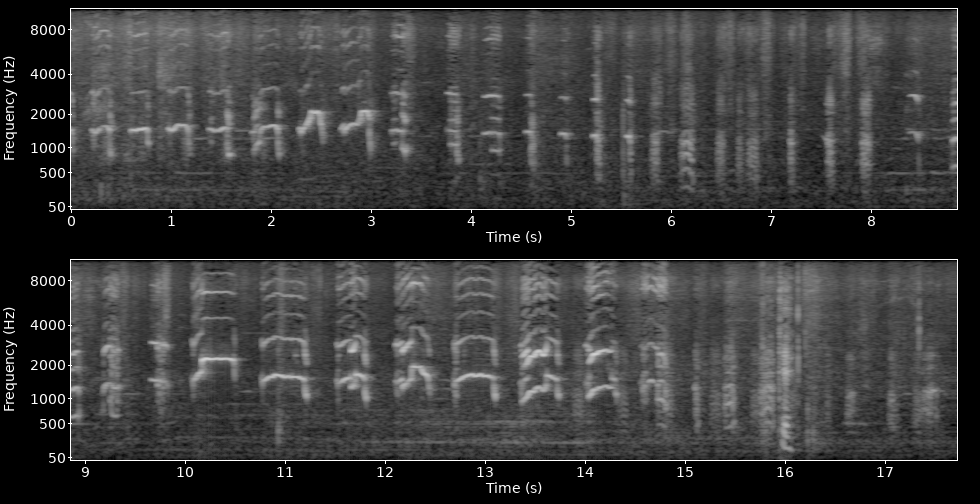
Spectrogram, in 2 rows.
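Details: Litter of red and sable male Pembroke Welsh Corgi puppies, one week old, recorded in April 2020, whimpering and squealing in brief upward-bending cries, roughly one or two each second, with soft shuffling and a louder bump near the end.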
